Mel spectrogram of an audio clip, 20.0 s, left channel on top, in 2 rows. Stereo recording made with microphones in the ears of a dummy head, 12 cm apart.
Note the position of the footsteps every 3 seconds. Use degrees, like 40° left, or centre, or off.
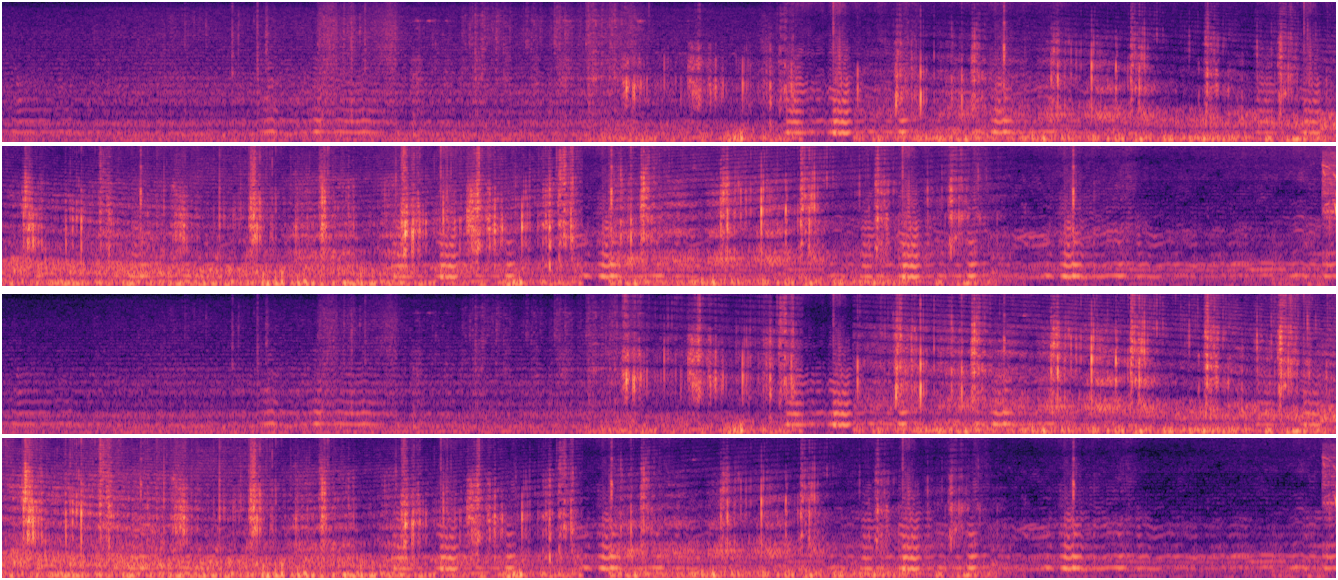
off, 70° right, 70° right, 30° right, 40° left, 70° left, off.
